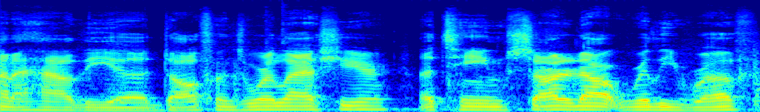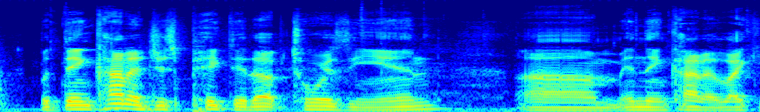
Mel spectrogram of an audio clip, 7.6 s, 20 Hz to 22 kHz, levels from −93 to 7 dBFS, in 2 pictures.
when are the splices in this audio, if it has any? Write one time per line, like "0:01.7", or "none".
0:02.0
0:02.5
0:03.9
